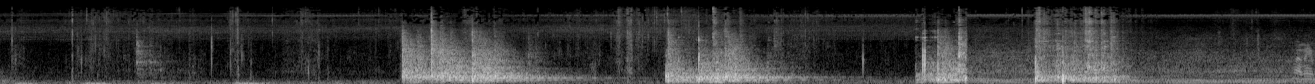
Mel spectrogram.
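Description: Broken concrete chunks being dropped into a plastic wheelbarrow: four loud heavy thuds, each with a short rattling tail as the pieces settle. The first comes about four seconds in and the others follow over the next seven seconds, after quieter scraping and handling at the start.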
